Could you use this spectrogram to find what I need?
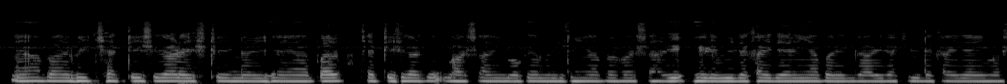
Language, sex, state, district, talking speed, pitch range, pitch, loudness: Hindi, male, Chhattisgarh, Korba, 200 wpm, 145-155 Hz, 150 Hz, -35 LUFS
